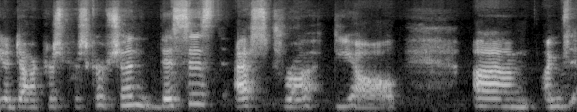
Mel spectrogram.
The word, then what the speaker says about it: estradiol: doctor's prescription this is estra diol um I'm I'm over pronouncing the a because estra deol and estriol they sound so much alike so estradiol is the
